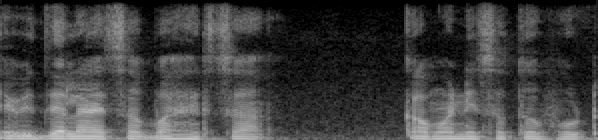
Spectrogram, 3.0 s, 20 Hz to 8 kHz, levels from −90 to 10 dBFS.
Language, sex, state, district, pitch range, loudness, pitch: Marathi, male, Maharashtra, Aurangabad, 120-125 Hz, -19 LUFS, 120 Hz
